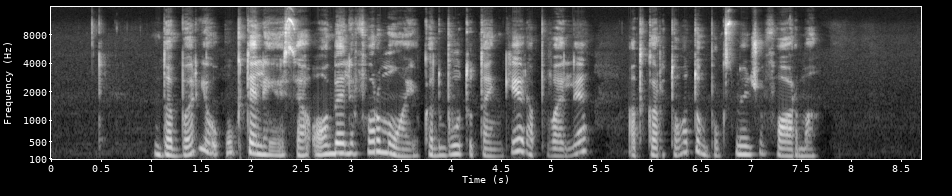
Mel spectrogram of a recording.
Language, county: Lithuanian, Kaunas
